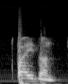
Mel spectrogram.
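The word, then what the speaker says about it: Phaidon: ¿cómo se pronuncia? ¿Faidon? – Faidon, Faidon Express.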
